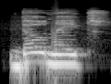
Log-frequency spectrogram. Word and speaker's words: donate: Donate and donate. Yes, shifting the accent in the syllable, or laboratory and laboratory.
